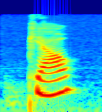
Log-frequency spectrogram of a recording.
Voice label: "piao2", mandarin pinyin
